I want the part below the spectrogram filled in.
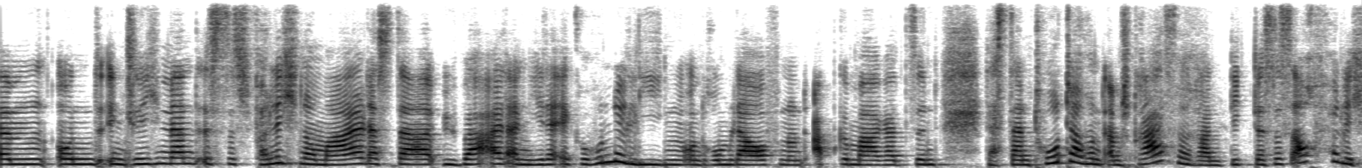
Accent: Poland; Ich kenne das auch bei uns auf dem Bauernhof bei meinem Opa. Da bin ich auch ganz viel groß geworden in Polen.

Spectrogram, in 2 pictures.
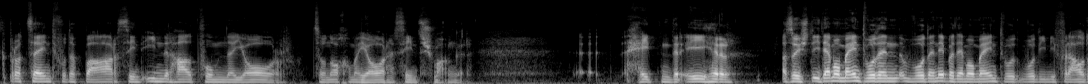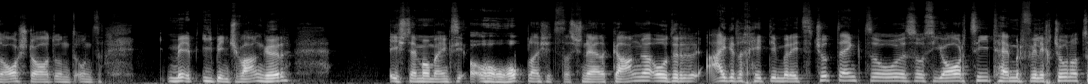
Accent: Graubünden, Switzerland; Man hört es mir an, ich bin Bündner und dort sagt man

